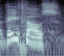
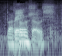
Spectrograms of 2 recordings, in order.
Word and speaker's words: bathos: It's not a bethos. What's a bethos? That's not, you're pronouncing the word correctly. Bethos. Bathos.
